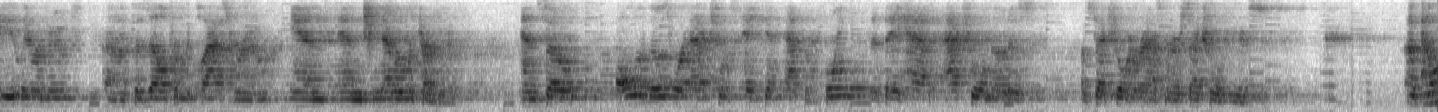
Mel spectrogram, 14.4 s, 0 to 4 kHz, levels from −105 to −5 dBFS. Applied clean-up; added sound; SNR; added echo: neural separator model SepFormer DNS4.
